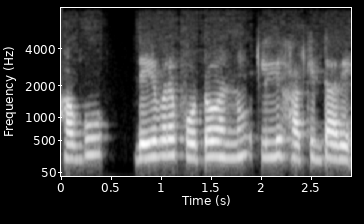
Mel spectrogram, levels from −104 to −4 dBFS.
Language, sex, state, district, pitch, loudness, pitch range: Kannada, female, Karnataka, Dharwad, 240 Hz, -15 LUFS, 225-260 Hz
